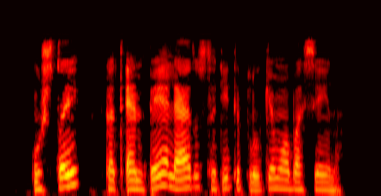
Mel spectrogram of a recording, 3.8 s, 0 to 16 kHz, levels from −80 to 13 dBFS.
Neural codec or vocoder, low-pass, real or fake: none; 7.2 kHz; real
